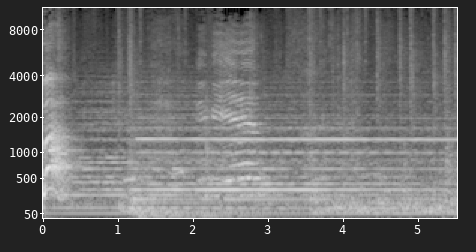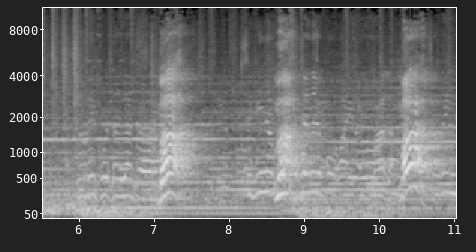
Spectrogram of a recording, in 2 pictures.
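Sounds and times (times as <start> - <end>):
dramatic music with held notes: 0.0 - 11.0.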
